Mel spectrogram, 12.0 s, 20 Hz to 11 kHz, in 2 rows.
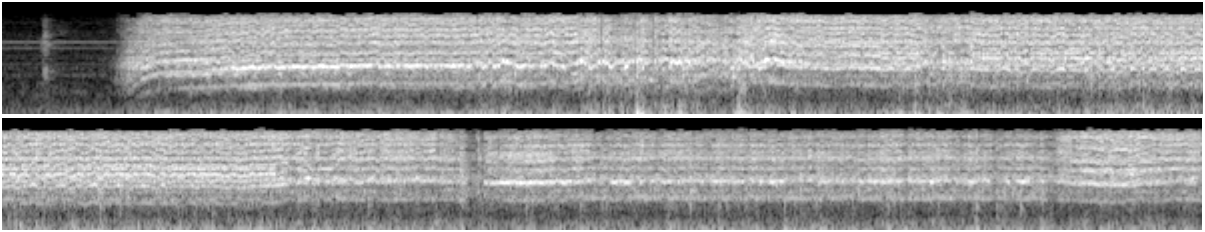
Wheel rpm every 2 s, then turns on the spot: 80, 210, 220, 210, 230, 230.
none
